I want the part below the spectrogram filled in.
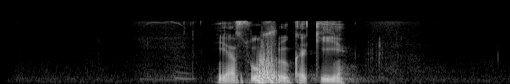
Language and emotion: Russian, neutral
